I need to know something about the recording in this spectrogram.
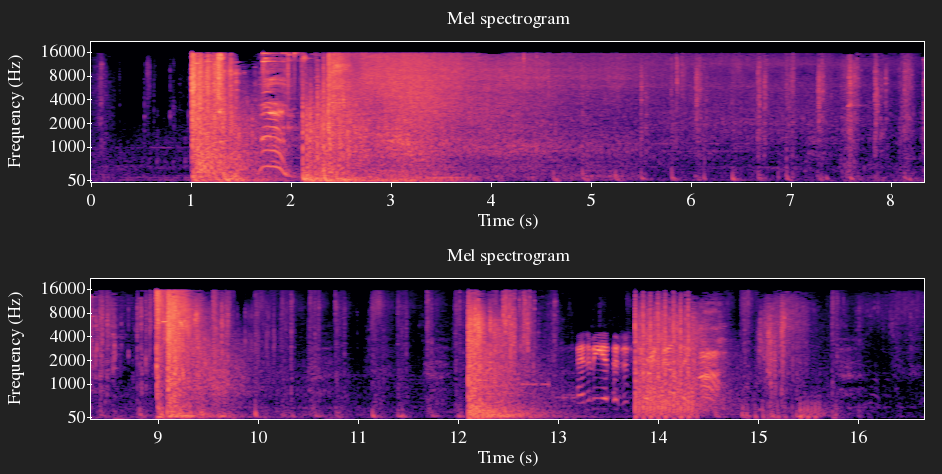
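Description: Loud gunshots and explosions boom in an echoing tunnel.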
